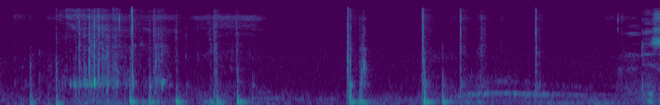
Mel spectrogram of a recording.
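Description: Typing on a computer keyboard: irregular bursts of close, crisp key clicks with short pauses between them and a faint tone in the background.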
